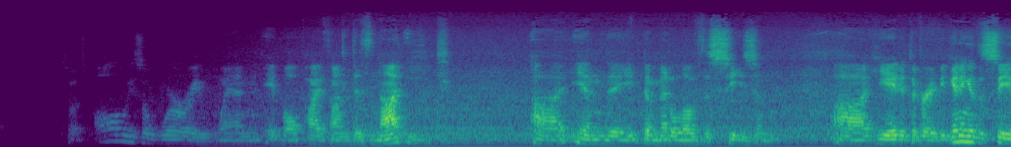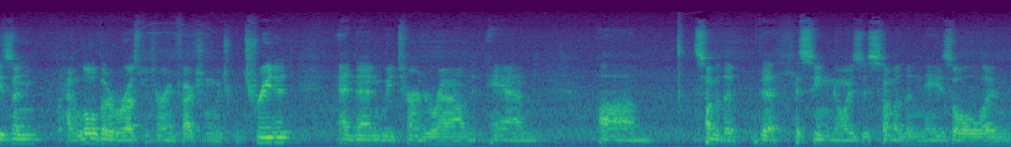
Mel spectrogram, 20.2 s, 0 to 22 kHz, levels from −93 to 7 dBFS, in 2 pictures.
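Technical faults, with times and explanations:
There are no technical faults to list, so there are no times or explanations to give.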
